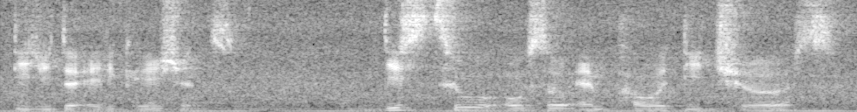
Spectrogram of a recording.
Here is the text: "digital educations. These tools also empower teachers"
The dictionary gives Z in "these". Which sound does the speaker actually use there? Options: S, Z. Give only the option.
S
